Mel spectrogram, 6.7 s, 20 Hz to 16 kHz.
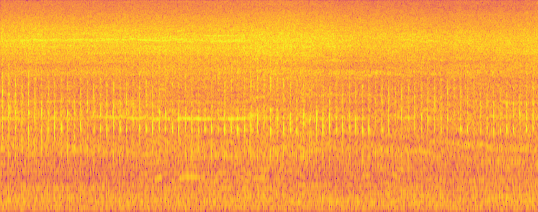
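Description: Electric motors and propellers of a T380 quadcopter in flight, a steady whirring buzz with a fast, even flutter.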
